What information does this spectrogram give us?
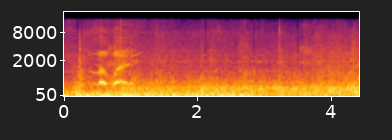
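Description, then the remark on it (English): A steady, loud rumble like a train rolling along the rails, with a brief whistle-like tone near the start over the continuous low clatter. “This is breaking footage of the crazy train heading to Conspiracy Junction.”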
